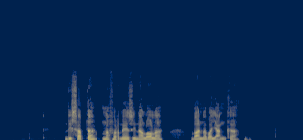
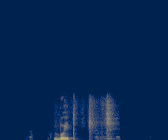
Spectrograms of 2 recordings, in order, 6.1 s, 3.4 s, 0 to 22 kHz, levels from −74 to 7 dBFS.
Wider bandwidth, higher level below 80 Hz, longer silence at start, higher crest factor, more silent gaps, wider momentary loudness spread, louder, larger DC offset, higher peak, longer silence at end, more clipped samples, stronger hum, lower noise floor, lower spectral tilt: first, 10.5 kHz vs 7.6 kHz; first, -54 dBFS vs -70 dBFS; first, 1.3 s vs 1.1 s; about the same, 24 dB vs 22 dB; neither; second, 11 LU vs 15 LU; first, -22 LUFS vs -27 LUFS; neither; first, 0 dBFS vs -8 dBFS; first, 1.15 s vs 1 s; neither; neither; first, -77 dBFS vs -60 dBFS; about the same, -5.5 dB/octave vs -5.5 dB/octave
